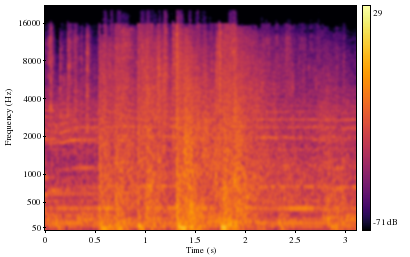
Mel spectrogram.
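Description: Gunfire in the video game Red Dead Redemption 2, a few sharp shots and bursts spread over a few seconds against a low background.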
